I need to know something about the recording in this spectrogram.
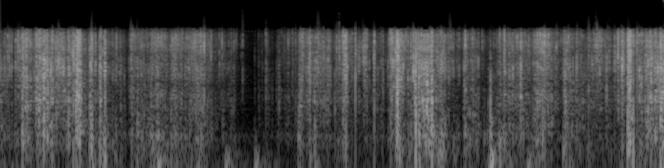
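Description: A plastic wrapper crinkles and rustles as hands tear it open.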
